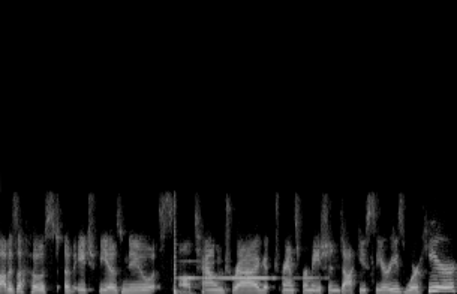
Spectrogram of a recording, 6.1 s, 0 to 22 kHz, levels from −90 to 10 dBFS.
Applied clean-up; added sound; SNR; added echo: neural mask model RNNoise.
